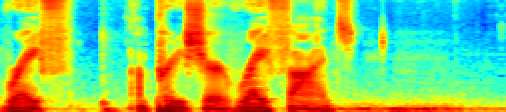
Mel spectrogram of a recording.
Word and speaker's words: Ralph: than Rafe oh God Ron just say it right it's Ralph it's Rafe that's how you say it Rafe I'm pretty sure Ray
